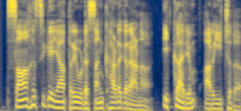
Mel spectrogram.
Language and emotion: Malayalam, neutral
